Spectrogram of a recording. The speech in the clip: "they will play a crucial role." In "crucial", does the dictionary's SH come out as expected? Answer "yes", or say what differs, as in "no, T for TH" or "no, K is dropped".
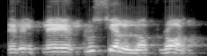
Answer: no, S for SH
